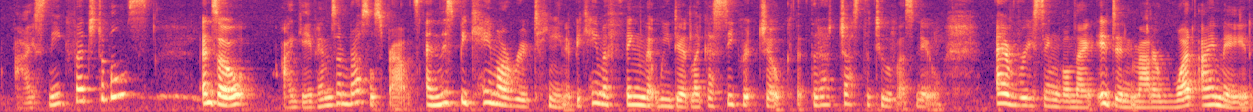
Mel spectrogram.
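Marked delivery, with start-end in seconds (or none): 0.2-1.5 put-on tiny, high-pitched little toddler voice. Retelling what he asked after catching the speaker sneaking vegetables, little tiny voice. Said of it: "in his little tiny voice".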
